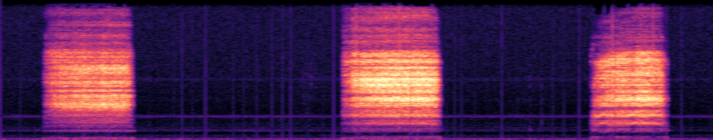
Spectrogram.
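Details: Hungry wild barn owl nestling devouring a mouse in a monitored nest box: three rasping, breathy hiss-screeches, each about a second long, spaced a couple of seconds apart over faint low hum.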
